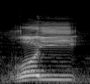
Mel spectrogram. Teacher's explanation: غین اور خا، یہ اس کا مخرج ہے اقصی حلق، یعنی حلق کا وہ حصہ جو منہ کی طرف ہے، منہ کی طرف یعنی تھوڑی جہاں ختم ہوتی ہے بالکل یہ ہڈی سے اوپر تھوڑی گئی نیچے، اس سے غین اور خا ادا ہوتے ہیں۔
